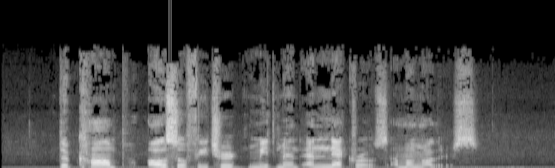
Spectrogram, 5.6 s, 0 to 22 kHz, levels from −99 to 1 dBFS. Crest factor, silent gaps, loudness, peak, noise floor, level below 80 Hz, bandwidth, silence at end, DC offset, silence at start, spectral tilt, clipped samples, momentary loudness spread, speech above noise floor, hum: 20 dB; none; -18 LUFS; 0 dBFS; -52 dBFS; -50 dBFS; 16 kHz; 0.3 s; under 0.1%; 0.6 s; -1.5 dB/octave; under 0.1%; 11 LU; 32 dB; none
